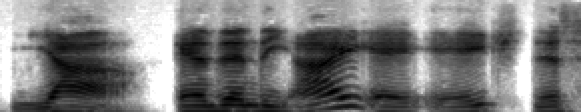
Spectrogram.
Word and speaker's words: Yah: Of course, we know that there's no J sound in the Hebrew language. So the J is always pronounced as a Y. So it is pronounced Yah.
